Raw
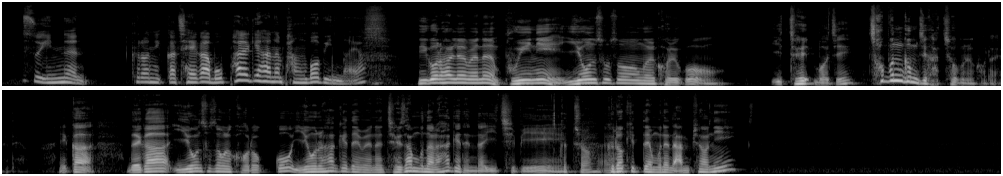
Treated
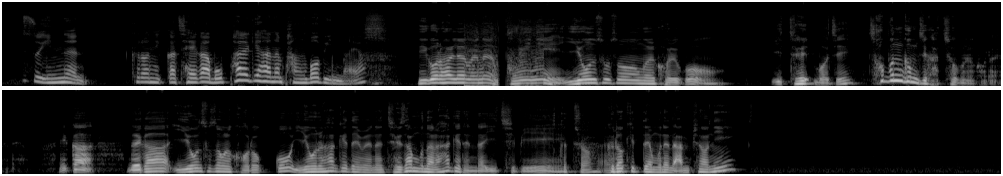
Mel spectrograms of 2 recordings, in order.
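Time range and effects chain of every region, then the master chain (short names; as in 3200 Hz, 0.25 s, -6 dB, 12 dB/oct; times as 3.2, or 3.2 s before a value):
4.62–5.42 tilt shelf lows -6.5 dB, about 1500 Hz + companded quantiser 2-bit
9.57–11.37 LPF 3000 Hz 6 dB/oct + comb 4.3 ms, depth 68%
whole clip: high shelf 9500 Hz -11 dB; de-esser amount 95%; bell 2700 Hz -12 dB 0.76 oct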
